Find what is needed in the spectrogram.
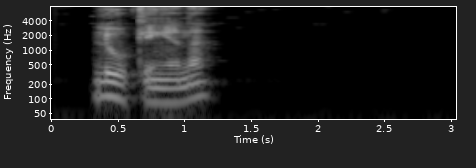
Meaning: definite plural of loking
- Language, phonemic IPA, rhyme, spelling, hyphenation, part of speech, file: Norwegian Bokmål, /ˈluːkɪŋənə/, -ənə, lokingene, lo‧king‧en‧e, noun, Nb-lokingene.ogg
